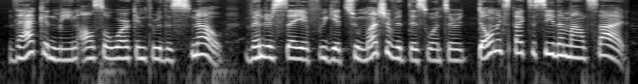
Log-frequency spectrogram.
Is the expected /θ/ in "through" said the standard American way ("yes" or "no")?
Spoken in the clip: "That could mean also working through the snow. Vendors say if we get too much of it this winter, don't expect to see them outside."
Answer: yes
